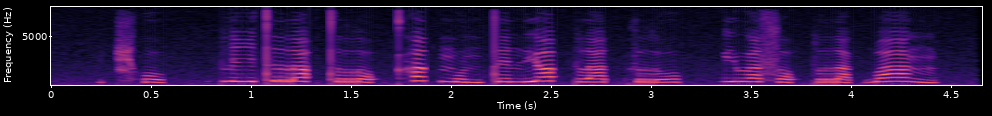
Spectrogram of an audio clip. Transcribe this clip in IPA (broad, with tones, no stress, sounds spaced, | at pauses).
t͡ɕʰ o˨˩ k̚ | p l iː˧ t r a˦˥ ʔ t r ɔ˨˩ ʔ kʰ a˥˩ t̚ m o˨˩ n t e˧ n j a˥˩ ʔ p l a˦˥ t̚ k r o˦˥ k̚ | j ɯ˧ a̯ s ɔ˨˩ ʔ p r a˨˩ k̚ b a˥˩ ŋ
